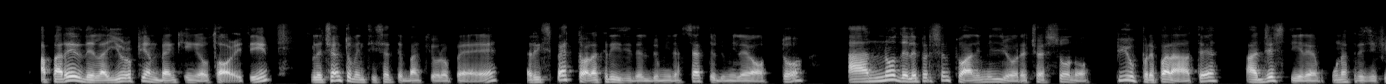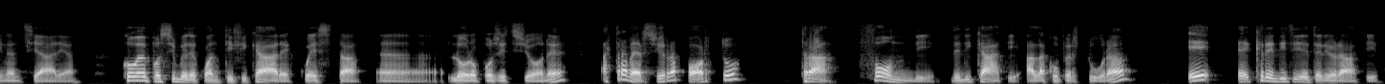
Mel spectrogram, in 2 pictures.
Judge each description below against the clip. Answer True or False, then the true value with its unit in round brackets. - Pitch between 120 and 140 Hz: False (110 Hz)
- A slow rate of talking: True (105 wpm)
